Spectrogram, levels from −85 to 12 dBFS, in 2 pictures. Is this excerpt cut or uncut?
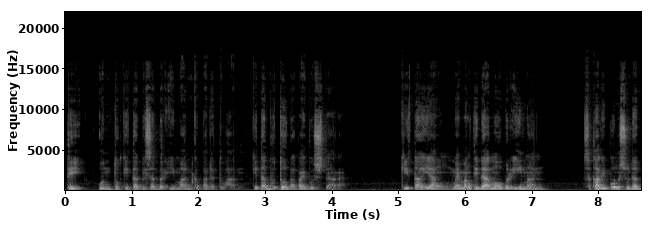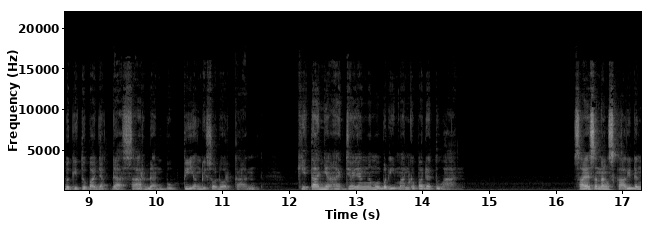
cut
